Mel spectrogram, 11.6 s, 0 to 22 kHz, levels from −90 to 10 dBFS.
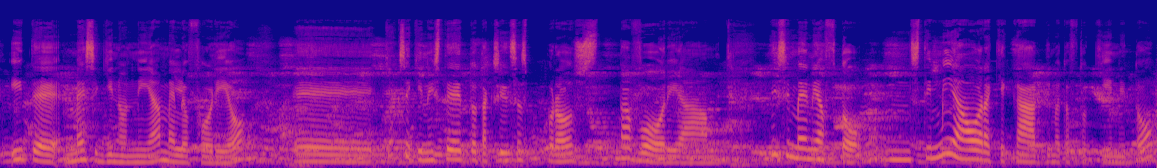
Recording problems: background chatter; loud; throughout; 3 voices, 9 dB below the speech

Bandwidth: 13.5 kHz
